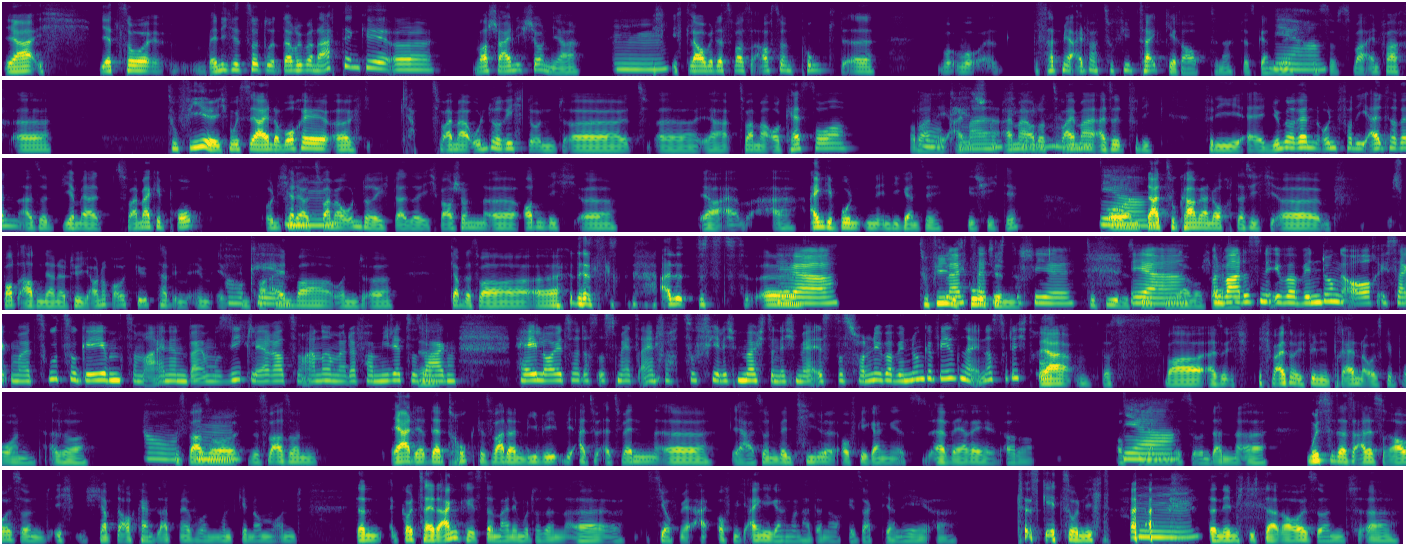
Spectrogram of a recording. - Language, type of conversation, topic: German, podcast, Wie bist du zum Spielen eines Instruments gekommen?
- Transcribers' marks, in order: other background noise; laughing while speaking: "das"; laughing while speaking: "das geht so nicht"; laugh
